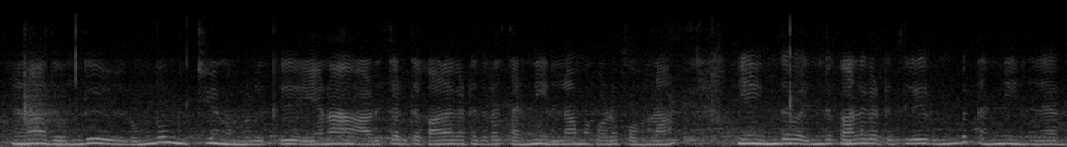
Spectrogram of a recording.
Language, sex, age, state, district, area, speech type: Tamil, female, 18-30, Tamil Nadu, Mayiladuthurai, urban, spontaneous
